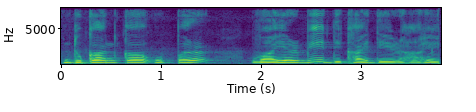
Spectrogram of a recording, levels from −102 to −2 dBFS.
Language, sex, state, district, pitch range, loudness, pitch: Hindi, female, Arunachal Pradesh, Lower Dibang Valley, 210-240 Hz, -16 LUFS, 225 Hz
